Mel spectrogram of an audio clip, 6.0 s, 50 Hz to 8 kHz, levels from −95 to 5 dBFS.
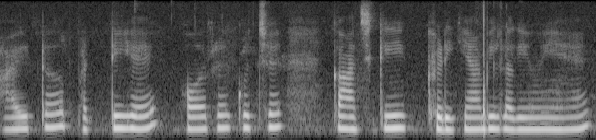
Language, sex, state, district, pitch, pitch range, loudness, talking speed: Hindi, female, Uttar Pradesh, Lalitpur, 220 Hz, 210-230 Hz, -19 LUFS, 120 wpm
